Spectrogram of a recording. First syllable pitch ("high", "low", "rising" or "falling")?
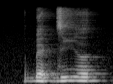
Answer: low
